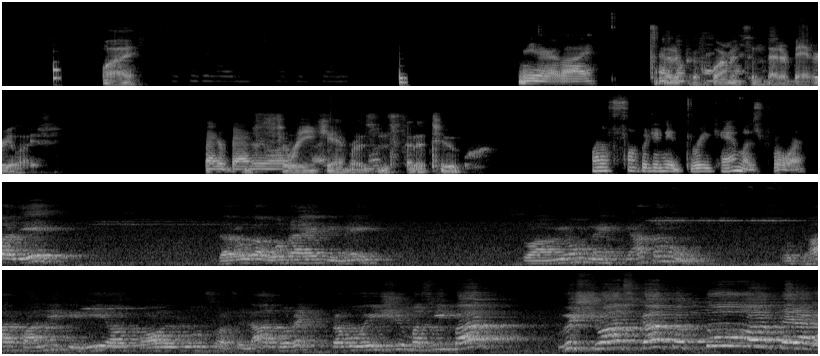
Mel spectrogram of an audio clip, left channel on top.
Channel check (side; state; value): both; different; correlation 0.01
